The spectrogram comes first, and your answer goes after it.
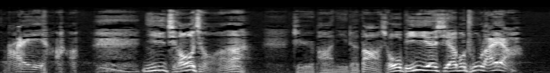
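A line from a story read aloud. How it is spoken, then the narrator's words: Breathless, uncontrollable laughter. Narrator (Chinese): 康熙忍不住失笑，笑不可遏，噎着气说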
